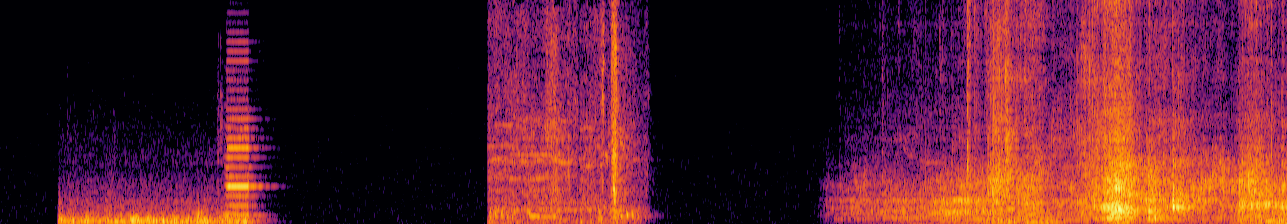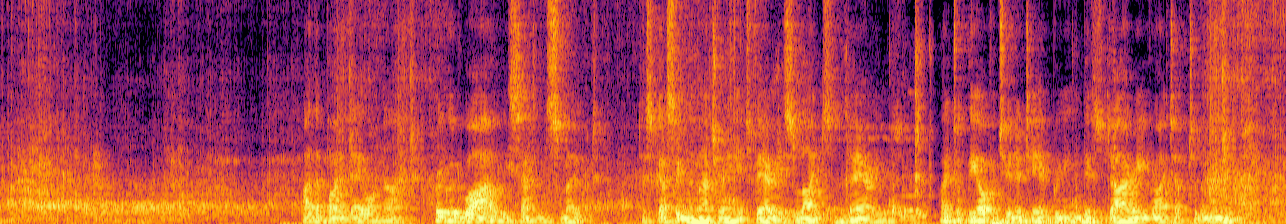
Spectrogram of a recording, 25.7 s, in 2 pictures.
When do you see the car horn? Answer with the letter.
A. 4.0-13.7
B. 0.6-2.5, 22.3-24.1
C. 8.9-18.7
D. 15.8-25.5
B.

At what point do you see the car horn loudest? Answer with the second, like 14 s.
23 s.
